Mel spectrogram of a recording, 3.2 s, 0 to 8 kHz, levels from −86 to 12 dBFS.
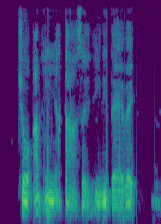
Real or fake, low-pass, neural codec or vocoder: real; 7.2 kHz; none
